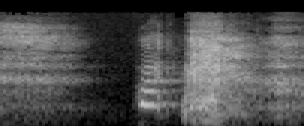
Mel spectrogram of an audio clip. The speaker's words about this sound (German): oh sorry, meine Nase kribbelt, ich muss niesen.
